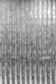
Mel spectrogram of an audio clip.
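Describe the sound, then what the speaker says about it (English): A rapid, even string of automatic gunshots in the video game Apex Legends, about a dozen evenly spaced cracks in under a second, moderately loud. "I missed every shot."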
